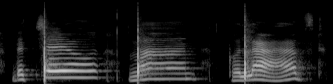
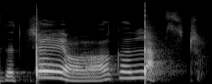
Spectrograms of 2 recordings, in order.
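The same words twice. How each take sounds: First: CHAIR, MAN and col-LAPSED each dragged out separately with full stress; very slow, louder, word by word, MAN as heavy as CHAIR; no rhythm. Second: Two loud, even beats, CHAIR and col-LAPSED; slow and stretched, stressing CHAIR and the end of COLLAPSED; maintained rhythm. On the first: Teacher shows the sentence with no rhythm, equally stressed words. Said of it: "there is no rhythm in the expression". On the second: Teacher demonstrates the rhythm that is maintained, stressed beats. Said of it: "the rhythm that is maintained is". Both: Shown as a demonstration.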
